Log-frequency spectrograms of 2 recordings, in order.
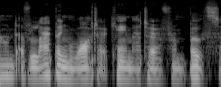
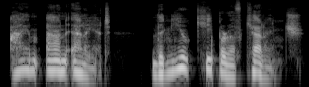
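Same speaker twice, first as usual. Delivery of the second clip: higher, louder declaration; bold young lady; 6 semitones higher, 4 dB louder than usual. Acted. Anne declaring herself to the dragon, bold and high. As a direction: announce yourself to the beast.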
